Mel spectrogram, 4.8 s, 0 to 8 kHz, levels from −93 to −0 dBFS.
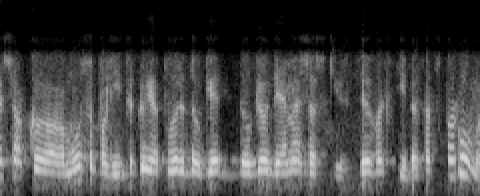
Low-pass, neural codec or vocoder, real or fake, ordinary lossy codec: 7.2 kHz; none; real; AAC, 48 kbps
